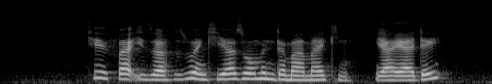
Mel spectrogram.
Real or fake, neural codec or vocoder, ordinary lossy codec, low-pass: real; none; AAC, 96 kbps; 14.4 kHz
